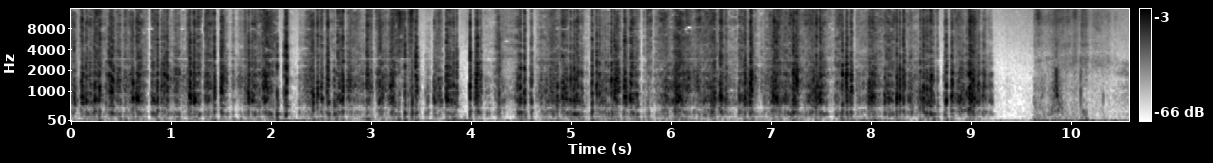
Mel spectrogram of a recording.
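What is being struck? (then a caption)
Foam clamshell takeout container. Fingertips and nails rapidly tap and scratch the surface of a small, hollow white styrofoam clamshell takeout container held close. The result is a dense, continuous run of dry, crinkly scratching and tapping, strongest in the midrange. It breaks off near the nine-second mark before fainter scratches resume.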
